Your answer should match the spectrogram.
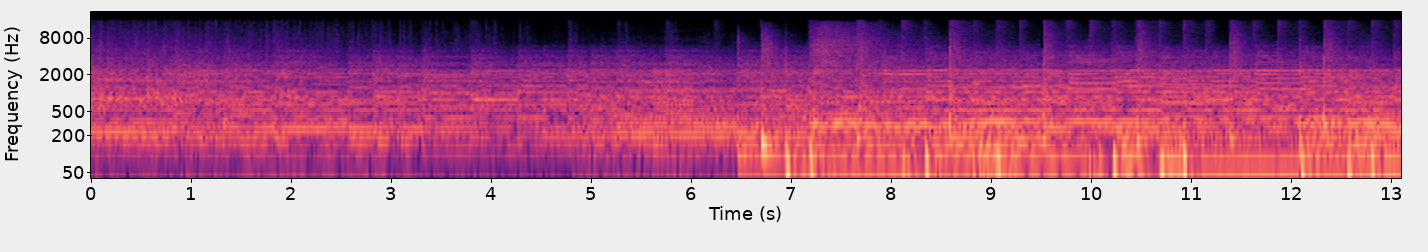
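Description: Live rock band starting a song: electric guitars open with ringing, sustained chords. About six and a half seconds in, bass guitar and drum kit come in and the full band plays on.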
